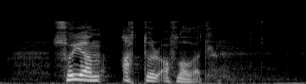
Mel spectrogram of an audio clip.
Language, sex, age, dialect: Faroese, male, 61+, Vágar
